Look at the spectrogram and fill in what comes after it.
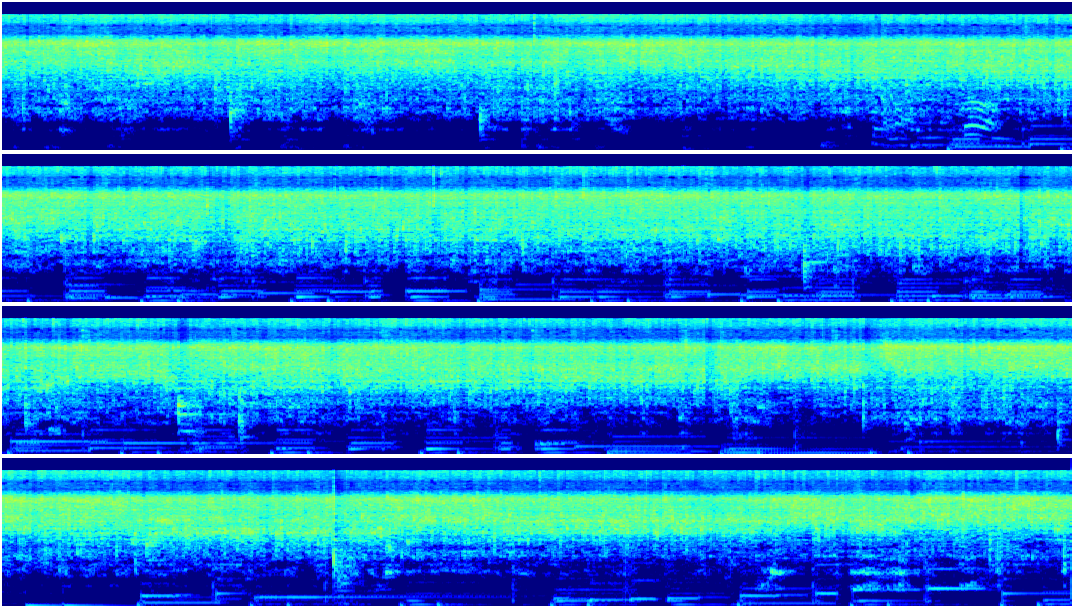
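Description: Green beans sizzling in hot oil in a pan, a steady hiss, with light background music coming in about six seconds in.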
